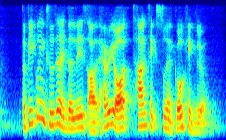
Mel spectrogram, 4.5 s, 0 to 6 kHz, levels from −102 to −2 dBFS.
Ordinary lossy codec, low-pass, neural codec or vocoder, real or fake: none; 5.4 kHz; codec, 16 kHz, about 1 kbps, DyCAST, with the encoder's durations; fake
